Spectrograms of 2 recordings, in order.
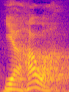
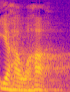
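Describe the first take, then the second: First: It is said as two syllables, without added vowels. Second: It is said as four syllables, each ending in a. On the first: The speaker calls it right. "Ang basa dito ay Yahweh" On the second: The speaker calls it wrong. "Hindi Yahawaha"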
